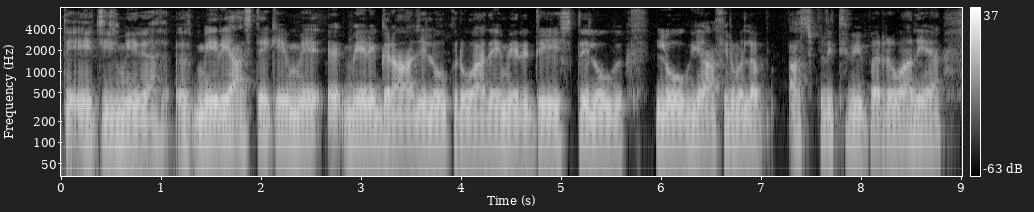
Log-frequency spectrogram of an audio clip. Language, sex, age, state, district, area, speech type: Dogri, male, 18-30, Jammu and Kashmir, Samba, rural, spontaneous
